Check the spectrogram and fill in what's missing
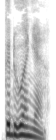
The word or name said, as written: keduanya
